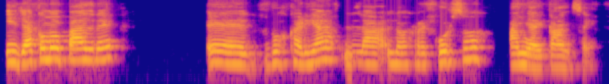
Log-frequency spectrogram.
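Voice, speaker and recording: A young woman with a slightly high voice, speaking as an early childhood teacher from Venezuela. She answers in a thoughtful, conversational way, often restarting her phrases and ending with a questioning tag. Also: takes it slowly.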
